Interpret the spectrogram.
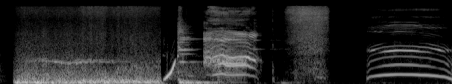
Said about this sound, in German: So klingt es, wenn Ihnen aus Versehen ein Goldbarren auf den Fuß fällt.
